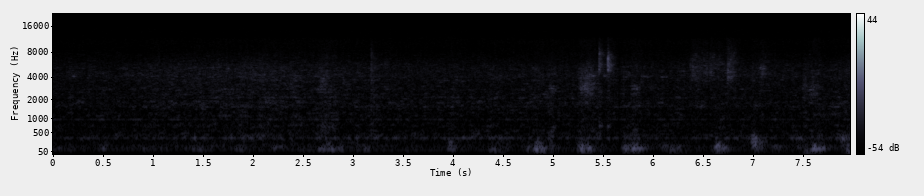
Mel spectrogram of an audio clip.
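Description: Soft, irregular computer mouse clicks during an online meeting, faint and close, repeating in small clusters over low background noise.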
